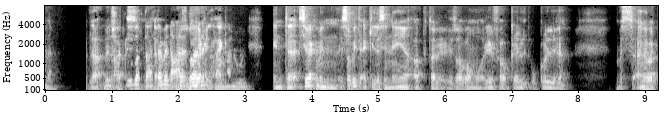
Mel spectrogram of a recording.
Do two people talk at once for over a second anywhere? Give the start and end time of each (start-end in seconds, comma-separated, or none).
0.9-2.9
